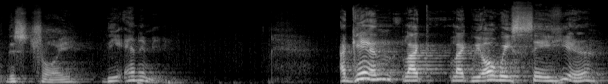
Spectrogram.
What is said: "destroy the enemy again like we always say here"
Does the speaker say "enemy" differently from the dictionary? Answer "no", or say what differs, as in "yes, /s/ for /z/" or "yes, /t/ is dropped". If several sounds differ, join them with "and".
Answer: no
